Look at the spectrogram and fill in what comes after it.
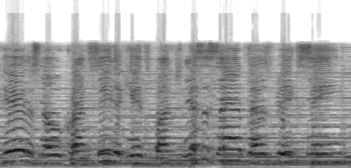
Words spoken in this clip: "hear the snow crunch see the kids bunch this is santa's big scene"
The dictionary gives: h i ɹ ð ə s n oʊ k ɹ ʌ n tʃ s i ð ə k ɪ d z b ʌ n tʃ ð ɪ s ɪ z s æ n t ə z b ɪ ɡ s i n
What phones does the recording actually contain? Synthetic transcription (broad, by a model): h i ɹ ð ə s n oʊ k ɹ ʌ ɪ s i ð ə k ɪ d z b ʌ tʃ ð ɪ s ɪ z s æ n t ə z b ɪ ɡ s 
